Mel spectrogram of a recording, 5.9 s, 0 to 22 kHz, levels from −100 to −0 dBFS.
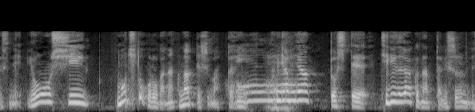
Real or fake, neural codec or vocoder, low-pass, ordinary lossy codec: fake; codec, 16 kHz, 2 kbps, FreqCodec, larger model; none; none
